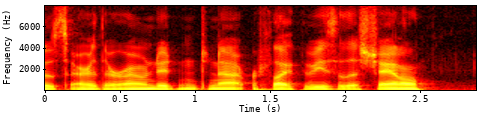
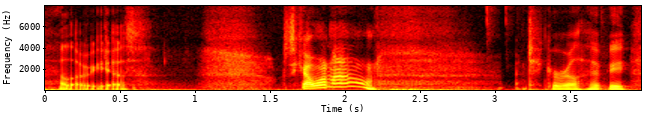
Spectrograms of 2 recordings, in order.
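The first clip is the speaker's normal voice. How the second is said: out of breath; 6 semitones higher, 8 dB quieter than usual. Real, not acted. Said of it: "I'm out of breath".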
